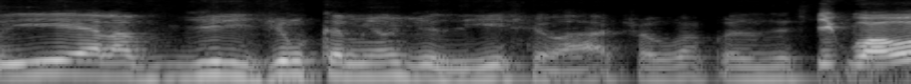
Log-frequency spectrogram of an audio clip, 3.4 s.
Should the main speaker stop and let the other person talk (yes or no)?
yes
